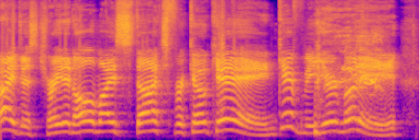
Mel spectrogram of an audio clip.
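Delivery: cheap, little, looping animatronic businessman voice. Retelling a show scene, imitating a looping animatronic businessman. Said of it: "shitty little animatronics, like, looping things".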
